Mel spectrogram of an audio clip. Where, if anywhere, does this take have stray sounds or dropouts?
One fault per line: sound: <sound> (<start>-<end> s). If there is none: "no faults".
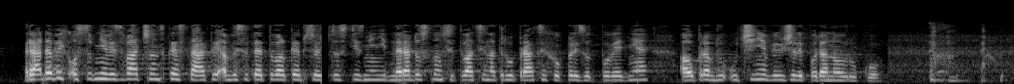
sound: dropout (3.2-3.3 s)
sound: cough (9.3-10.1 s)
